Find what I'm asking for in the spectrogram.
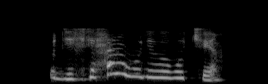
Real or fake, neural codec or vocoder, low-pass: fake; codec, 44.1 kHz, 2.6 kbps, SNAC; 5.4 kHz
